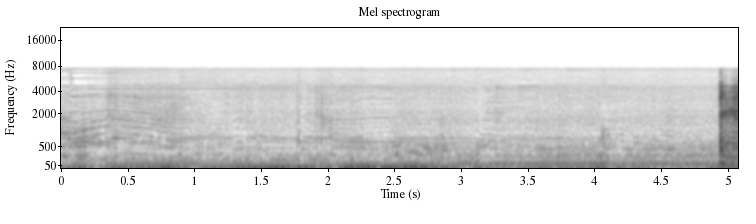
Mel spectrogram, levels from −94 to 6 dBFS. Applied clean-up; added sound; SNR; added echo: neural mask model DeepFilterNet 3.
